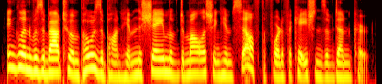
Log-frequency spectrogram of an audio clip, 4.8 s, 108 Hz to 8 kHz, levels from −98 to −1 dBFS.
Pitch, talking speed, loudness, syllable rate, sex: 185 Hz, 200 wpm, -21 LUFS, 6.9 syllables/s, female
